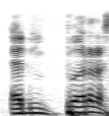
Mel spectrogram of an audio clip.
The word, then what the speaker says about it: Edinburgh: It's pronounced Burr, Edinburgh, Scotland.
